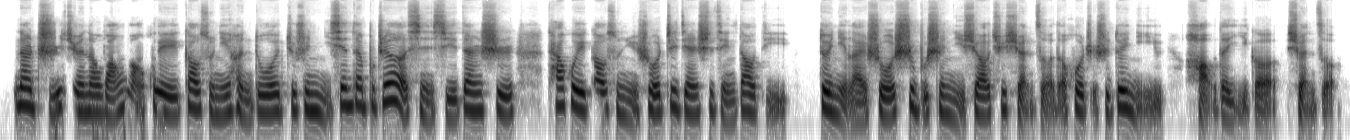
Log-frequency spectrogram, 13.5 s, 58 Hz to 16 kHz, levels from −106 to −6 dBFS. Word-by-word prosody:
那 235 -1 +4
直 200 -1 -1
觉 190 -4 -1
呢， 180 -1 +1
往 170 +3 -1
往 - - -3
会 175 -6 +2
告 205 +2 +2
诉 200 -3 -5
你 165 +1 -3
很 155 -6 -3
多， 180 0 +2
就 185 +1 -5
是 195 +1 -1
你 185 -5 -2
现 240 -1 +2
在 240 -1 +1
不 230 +1 -5
知 265 +5 +3
道 285 -1 +7
的 - - +3
信 155 -8 -5
息， 145 -1 -4
但 195 -2 +2
是 175 -3 0 0.3
它 230 - +1
会 225 -5 +5
告 200 0 +2
诉 195 -2 -7
你 150 -4 -6
说 180 -3 +2
这 215 +4 -2
件 180 -4 0
事 195 - -4
情 140 -7 -6
到 185 +1 +1
底 165 - -12 0.3
对 205 -3 +8
你 170 - -3
来 130 - -2
说 155 0 +2
是 225 +6 +2
不 185 - -3
是 185 - 0
你 155 -5 -6
需 - - -5
要 160 - +3
去 170 +4 -4
选 195 - -2
择 - - -5
的， - - -3
或 195 -4 +2
者 - - -8
是 175 - -3
对 215 +4 +5
你 180 - -8 0.2
好 - - 0
的 - - -2
一 - - -8
个 - - -3
选 - - -3
择。 - - -6
185 Hz, 275 characters per minute, -21 LUFS, 170-205 Hz, 0.3 s, 对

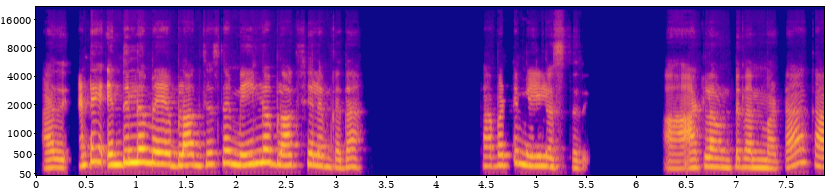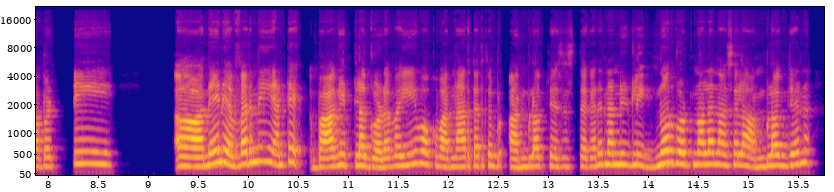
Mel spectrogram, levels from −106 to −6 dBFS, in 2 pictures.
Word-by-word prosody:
అది 190 -1 -2 0.2
అంటే 255 +7 +1 0.2
ఎందులో 305 +4 +7
మే 280 - +5 0.2
బ్లాక్ 250 0 +2
చేస్తే 270 +2 -3
మెయిల్‌లో 290 +5 +3
బ్లాక్ 245 0 0
చేయలేము 235 -5 -3
కదా! 200 +3 -5 1.3
కాబట్టి 240 +3 -6
మెయిల్ 230 0 -1
ఒస్తది. 205 -4 -13 0.8
ఆ! - - -6 0.2
అట్లా 210 +3 -3
ఉంటదన్నమాట! 190 -2 -5 0.3
కాబట్టి, 215 +5 -4 1.0
ఆహ్, 220 -1 +9
నేనేవరిని 285 +3 +3
అంటే 255 +6 -2 0.3
బాగా 210 +4 +5
ఇట్లా 240 -1 0
గొడవ 200 +3 0
అయ్యి 245 +3 -1
ఒక 265 - -11
1 210 0 -2
అవర్ 215 +1 -2
తర్వాత 230 +2 -6
అన్‌బ్లాక్ 220 +3 -3
చేసేస్తా 210 0 -7
గాని 260 +5 -3
నన్నిట్లా 260 -1 0
ఇగ్నోర్ 270 +9 +1
గొట్టినోళ్ళని 270 0 +2
అసల 250 0 -2
అన్‌బ్లాక్ 235 +3 -1
జేయను. 280 +4 -1
235 Hz, 140 wpm, -22 LUFS, 210-265 Hz, 1.3 s, ఆహ్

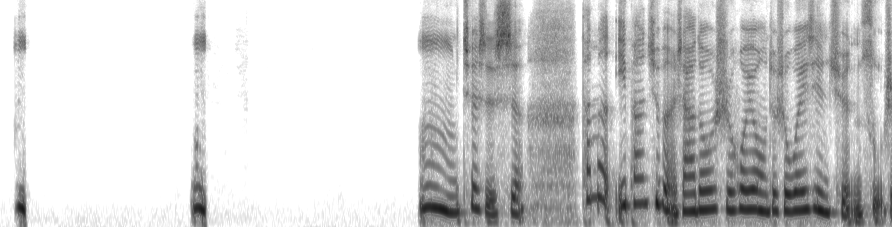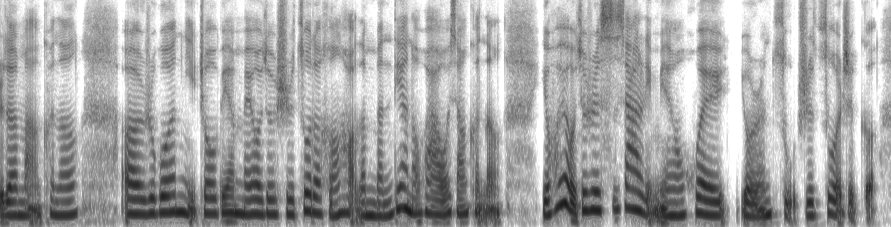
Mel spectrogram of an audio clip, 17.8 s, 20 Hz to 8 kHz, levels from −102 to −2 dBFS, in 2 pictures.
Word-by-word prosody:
嗯。 275 -2 +3 1.7
嗯。 270 -2 +2 2.1
嗯， 265 -6 +3
确 275 +6 -2
实 255 - -2
是。 205 +3 -1 0.6
他 385 - -6
们 405 -2 -4
一 310 - +1
般 330 +1 -5
剧 335 0 0
本 260 -5 +1
杀 230 0 +1
都 250 +1 +3
是 260 -2 -2
会 255 +1 +2
用 245 -3 +3
就 235 - -1
是 230 0 -1
微 240 +2 +3
信 245 -4 +3
群 215 - -3
组 95 - -5
织 - - -1
的 180 0 +3
嘛， 175 - -1
可 190 - -6
能， 180 +2 -1 0.4
呃， 195 -1 +2
如 200 +1 0
果 215 +1 +3
你 220 -1 +1
周 200 -1 -1
边 210 0 +1
没 200 -1 +2
有 190 0 +2
就 190 0 -1
是 190 0 -2
做 230 +6 +1
得 210 -2 +1
很 185 0 -2
好 210 - -2
的 175 - -2
门 170 0 0
店 260 +6 +3
的 210 -3 +2
话， 210 -1 -1
我 - - +1
想 215 -1 -2
可 225 - -5
能 245 -2 -3 0.4
也 180 - +3
会 280 - +2
有 320 - +7
就 240 - +2
是 245 0 +5
私 240 +2 -1
下 260 -1 +1
里 220 - -1
面 175 +1 +1
会 185 -3 +1
有 85 -2 +2
人 85 +3 +1
组 - - -6
织 175 0 -2
做 185 +3 -1
这 - - -4
个。 - - -5
215 Hz, 230 characters per minute, -23 LUFS, 190-255 Hz, 2.1 s, 有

